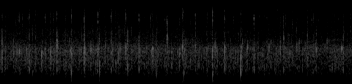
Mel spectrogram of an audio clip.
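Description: An audience breaks into steady applause, many hands clapping at once in a dense, bright patter that holds an even level throughout, with no voices rising above it.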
